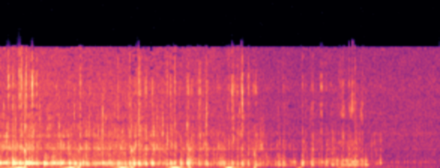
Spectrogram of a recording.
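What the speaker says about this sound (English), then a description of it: "I'll do a little bit pouring so everybody could hear" Cider poured into a glass: a steady gurgling liquid stream with a rhythmic series of glugs that slows and thins out, then stops into near silence, close and moderately loud with no talk.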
